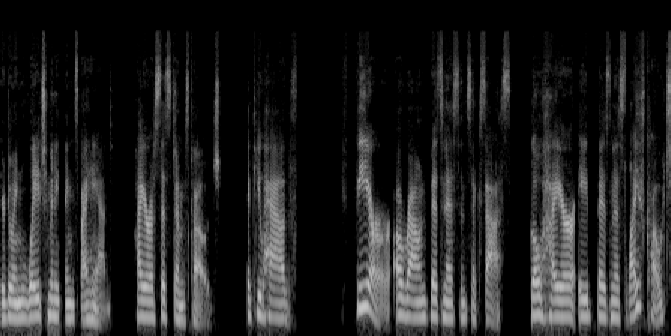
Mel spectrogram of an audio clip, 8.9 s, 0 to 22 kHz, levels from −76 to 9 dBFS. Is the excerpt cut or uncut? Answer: uncut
